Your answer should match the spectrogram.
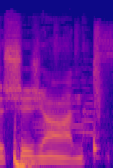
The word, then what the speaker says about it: Chijon: And this is spelled C-H-I-J-O-N. So I'm going to be pronouncing it as Shijon.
